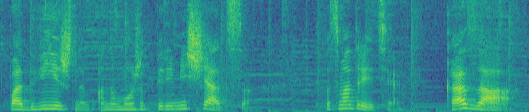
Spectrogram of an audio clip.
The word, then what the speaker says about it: коза: Посмотрите, коза, ударение падает на букву А.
